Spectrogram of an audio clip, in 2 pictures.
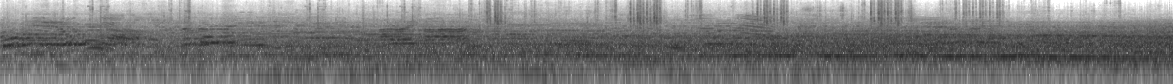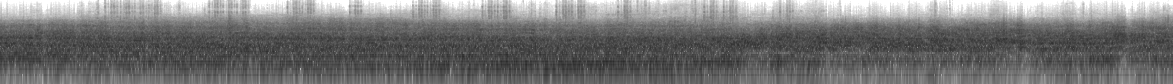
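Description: A formation of jet planes roars overhead, growing louder as it passes.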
